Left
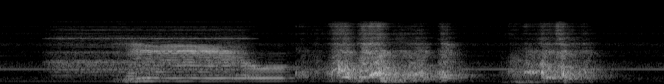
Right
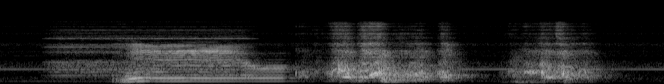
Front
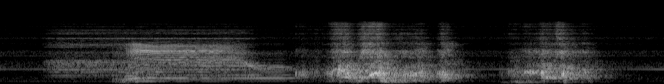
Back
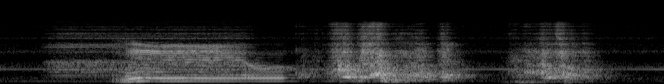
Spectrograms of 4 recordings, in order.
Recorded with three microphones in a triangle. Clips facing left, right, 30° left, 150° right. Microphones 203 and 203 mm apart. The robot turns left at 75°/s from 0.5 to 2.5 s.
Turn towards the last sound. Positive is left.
turn(degrees=-5)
